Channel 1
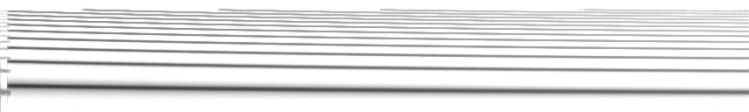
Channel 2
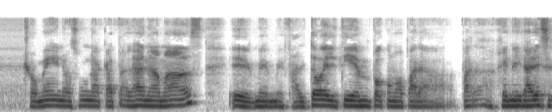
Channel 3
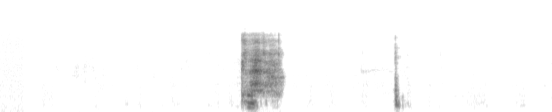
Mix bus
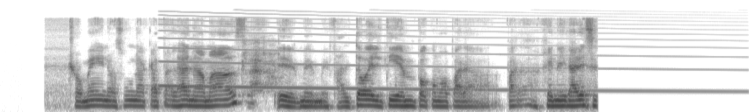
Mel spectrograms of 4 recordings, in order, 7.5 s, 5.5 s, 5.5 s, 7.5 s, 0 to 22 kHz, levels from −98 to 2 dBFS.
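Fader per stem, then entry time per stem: −19.0, −7.5, −3.0 decibels; 1.50, 0.45, 0.00 seconds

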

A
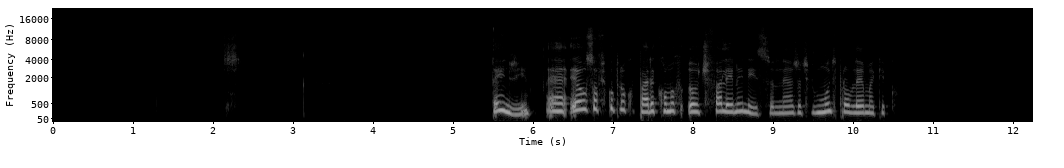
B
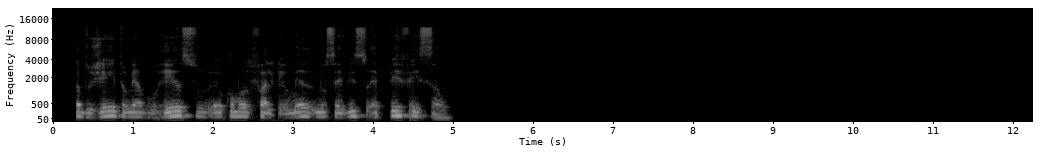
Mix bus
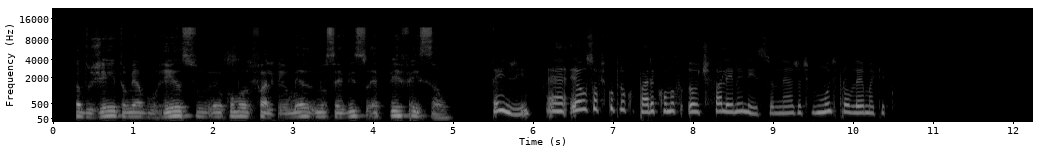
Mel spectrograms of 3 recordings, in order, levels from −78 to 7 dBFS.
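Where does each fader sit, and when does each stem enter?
−6.0, −3.5 decibels; 0.00, 0.00 seconds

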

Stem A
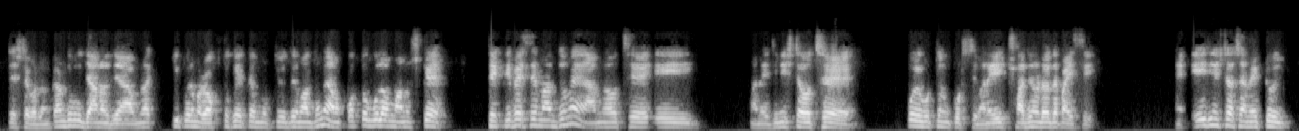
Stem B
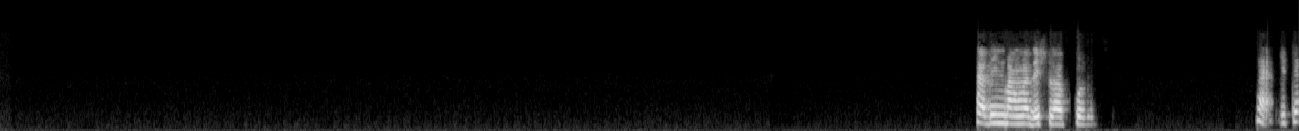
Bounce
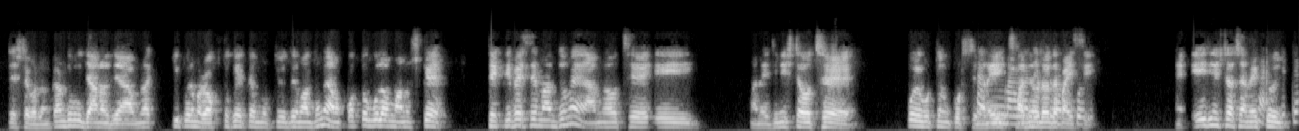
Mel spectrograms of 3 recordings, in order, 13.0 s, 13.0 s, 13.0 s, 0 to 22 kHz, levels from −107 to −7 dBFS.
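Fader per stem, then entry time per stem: −0.5, −6.0 decibels; 0.00, 0.00 seconds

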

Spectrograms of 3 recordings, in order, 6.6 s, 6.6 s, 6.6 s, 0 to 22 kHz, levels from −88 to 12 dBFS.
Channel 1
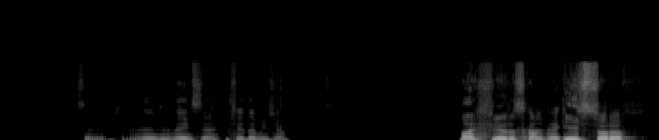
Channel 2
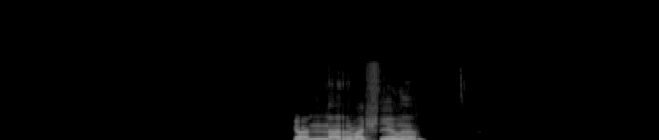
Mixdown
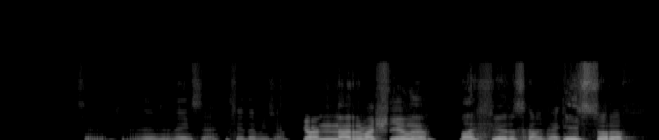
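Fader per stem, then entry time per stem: −3.5, −2.0 decibels; 0.00, 0.10 seconds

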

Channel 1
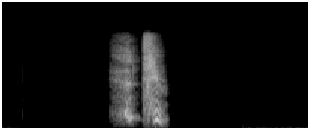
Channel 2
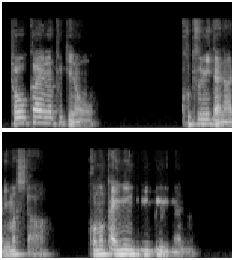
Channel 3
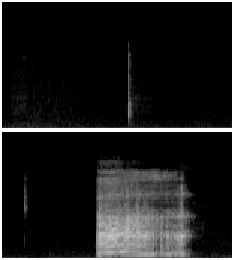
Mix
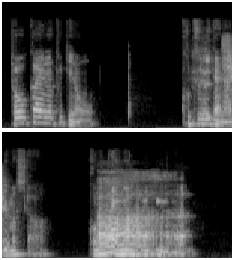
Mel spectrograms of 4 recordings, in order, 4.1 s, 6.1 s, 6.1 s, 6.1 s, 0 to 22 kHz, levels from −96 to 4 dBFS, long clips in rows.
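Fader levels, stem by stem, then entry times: −7.5, −6.0, +2.0 decibels; 1.05, 0.00, 0.00 seconds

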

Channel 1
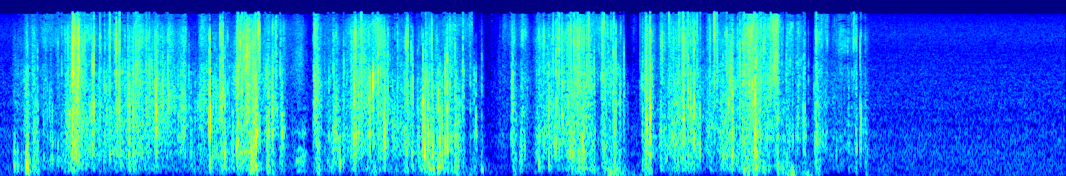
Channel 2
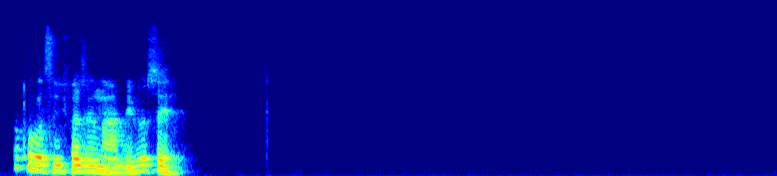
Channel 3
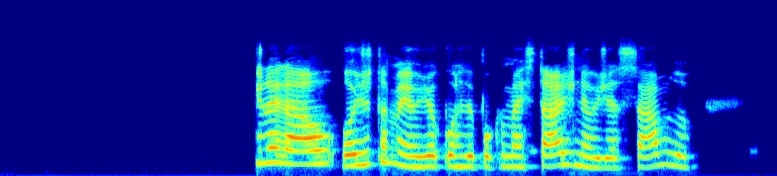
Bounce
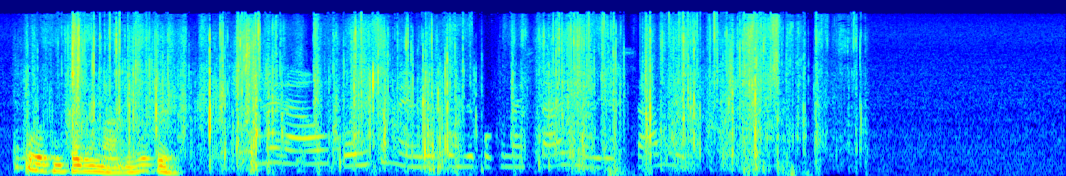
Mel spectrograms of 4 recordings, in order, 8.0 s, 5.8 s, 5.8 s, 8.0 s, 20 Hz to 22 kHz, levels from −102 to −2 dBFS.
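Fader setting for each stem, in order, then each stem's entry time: +0.5, +1.0, −15.0 decibels; 0.00, 0.00, 0.00 seconds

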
